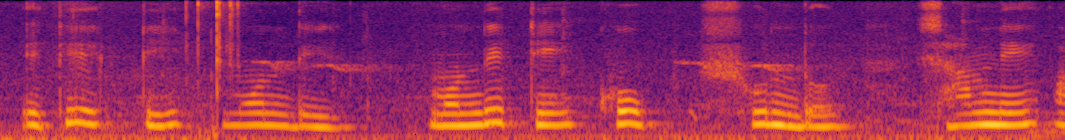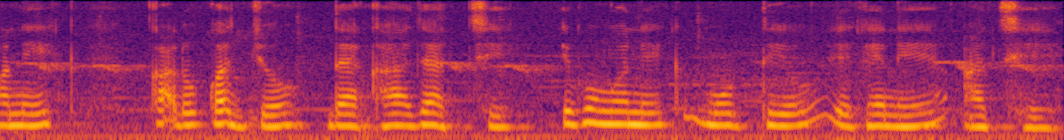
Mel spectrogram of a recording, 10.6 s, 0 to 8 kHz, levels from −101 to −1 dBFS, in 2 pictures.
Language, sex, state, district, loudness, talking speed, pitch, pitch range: Bengali, female, West Bengal, Malda, -24 LUFS, 85 wpm, 220 Hz, 200-230 Hz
